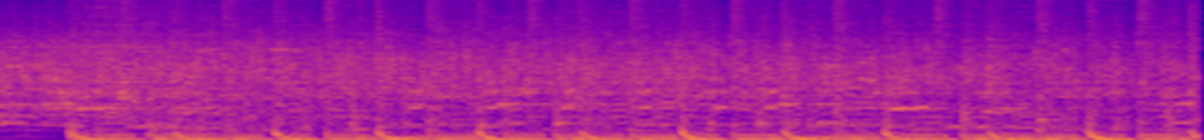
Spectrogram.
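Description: Pop music starting up: a swell rises, and about half a second in a driving beat with bass and drums comes in and carries on steadily.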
